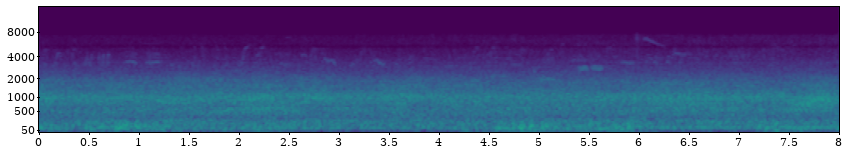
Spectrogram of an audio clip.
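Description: Steady outdoor background noise: wind rumbling on the microphone under a constant hiss, with a few faint, short bird chirps.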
